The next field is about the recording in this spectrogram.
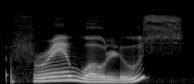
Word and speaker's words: frivolus: It's a Latin word, frivolus. That would be a V, which they pronounce as a W.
